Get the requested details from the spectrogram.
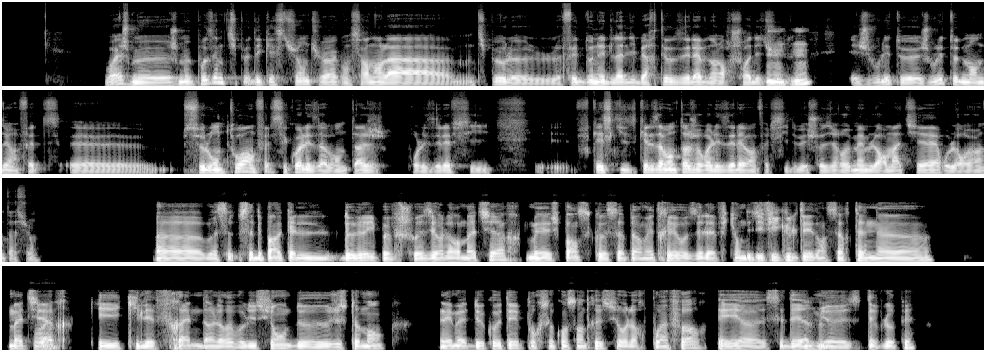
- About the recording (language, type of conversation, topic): French, unstructured, Faut-il donner plus de liberté aux élèves dans leurs choix d’études ?
- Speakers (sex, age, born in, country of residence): male, 25-29, France, France; male, 35-39, France, France
- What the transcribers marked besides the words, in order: other background noise; tapping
